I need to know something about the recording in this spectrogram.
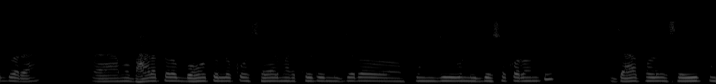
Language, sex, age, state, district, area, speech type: Odia, male, 18-30, Odisha, Ganjam, urban, spontaneous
